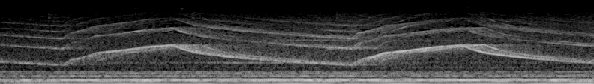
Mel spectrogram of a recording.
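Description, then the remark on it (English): An ambulance siren wails loudly, rising and falling in slow sweeps about two full cycles, over a steady low engine rumble with no voices. “and I think that's when the ambulance, you could hear sirens out there everywhere, and then they pulled up.”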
